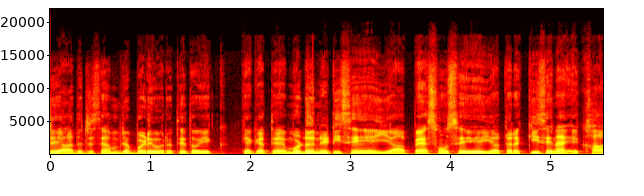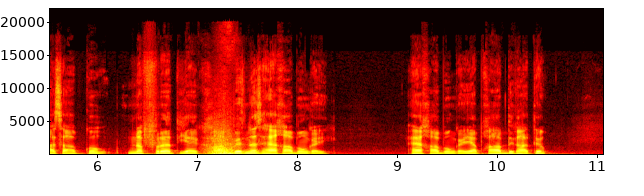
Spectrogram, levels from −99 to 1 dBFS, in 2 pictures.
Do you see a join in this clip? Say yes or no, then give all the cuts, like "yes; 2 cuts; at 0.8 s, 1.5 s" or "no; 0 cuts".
yes; 2 cuts; at 1.8 s, 7.3 s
